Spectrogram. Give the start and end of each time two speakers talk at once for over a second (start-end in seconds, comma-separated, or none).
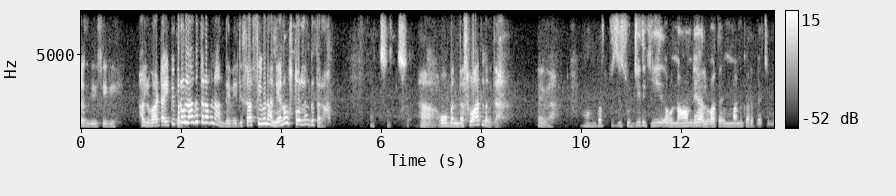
none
